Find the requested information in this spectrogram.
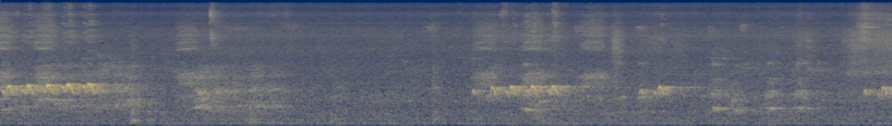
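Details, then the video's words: Morning calls of an Asian koel sitting in a park tree: clear, fluting notes in short series, with a loud burst at the start, then quieter repeated phrases against a constant low hum. "कोयल की आवाज़"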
